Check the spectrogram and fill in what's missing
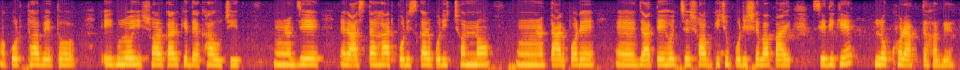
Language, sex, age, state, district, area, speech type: Bengali, female, 60+, West Bengal, Purba Medinipur, rural, spontaneous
